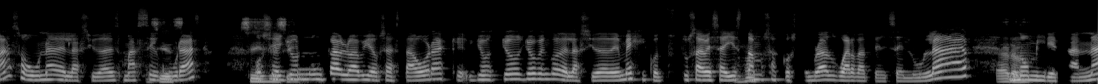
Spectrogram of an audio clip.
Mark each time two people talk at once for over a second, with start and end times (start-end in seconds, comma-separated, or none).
none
